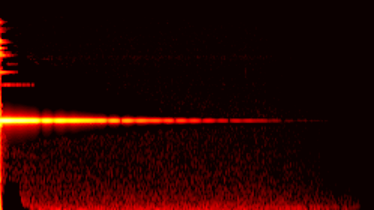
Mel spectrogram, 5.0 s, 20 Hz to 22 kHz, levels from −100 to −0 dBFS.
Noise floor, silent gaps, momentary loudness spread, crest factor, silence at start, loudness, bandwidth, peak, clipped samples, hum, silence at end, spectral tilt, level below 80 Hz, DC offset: -85 dBFS; none; 24 LU; 18 dB; 0 s; -14 LUFS; 10.5 kHz; -4 dBFS; under 0.1%; none; 3.45 s; 3.5 dB/octave; -74 dBFS; under 0.1%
